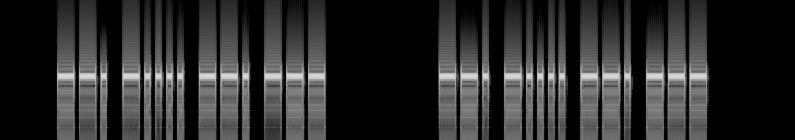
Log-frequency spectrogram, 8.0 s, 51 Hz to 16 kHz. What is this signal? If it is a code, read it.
Morse code, heard as a keyed tone, about 22 wpm, 700 Hz. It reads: G6GO G6GO
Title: DXCC-100 Call Signs - 4 Characters - Repeated 3x - 22wpm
